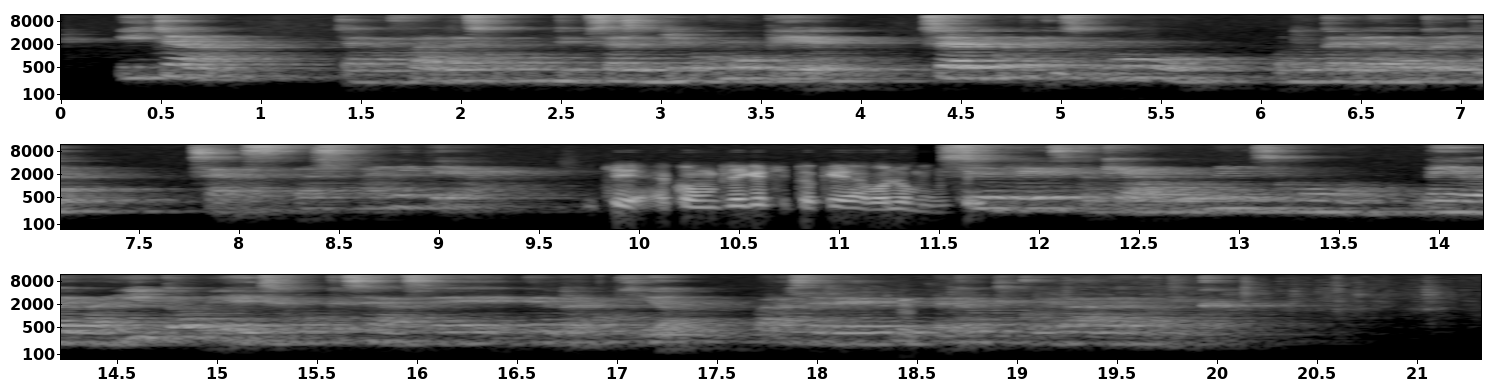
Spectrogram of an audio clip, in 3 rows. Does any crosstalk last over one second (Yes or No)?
No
